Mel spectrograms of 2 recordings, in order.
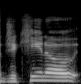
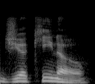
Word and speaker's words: Giacchino: Giacchino. I think I did. But a lot of times people say Giacchino. Yeah, it shouldn't be Giacchino. It's hard C.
